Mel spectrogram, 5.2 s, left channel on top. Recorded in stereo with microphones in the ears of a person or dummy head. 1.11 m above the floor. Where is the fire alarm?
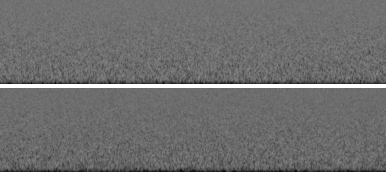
I don't hear a fire alarm.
